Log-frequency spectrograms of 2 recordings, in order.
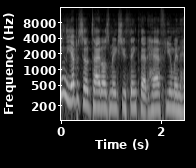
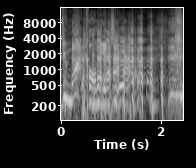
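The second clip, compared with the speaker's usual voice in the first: mock outraged shout; 4 semitones higher, 6 dB louder than usual.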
